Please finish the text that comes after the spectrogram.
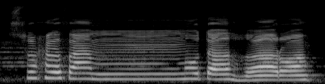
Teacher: सौद के अदायगी में होंठों को गोल नहीं करेंगे, सिर्फ जो है ज़ुबान की जड़ ऊपर के तालु की तरफ उठ जाती है और ज़ुबान की नोक जो है वो नीचे वाले सामने वाले 2 दांतों के साथ लगा देते हैं।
